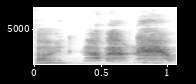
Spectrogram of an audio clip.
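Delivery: breathy, hushed whisper. Answering a librarian who says to be quiet: whispering. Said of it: "I'm whispering".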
